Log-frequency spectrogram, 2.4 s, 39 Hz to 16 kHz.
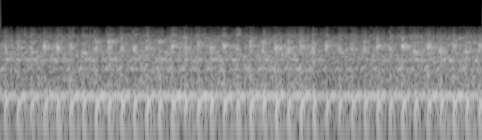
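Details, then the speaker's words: Nissan 9.8 outboard on first start, choke fully in: fast chuffing idle with uneven beats and heavy shaking, smoother with a little choke or throttle; owner hopes it improves after break-in or adjustment; rough idle. "hoping it idle a little smoother than that maybe once it gets broken in or I need to adjust something yeah that's rougher than a two-stroke right there"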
